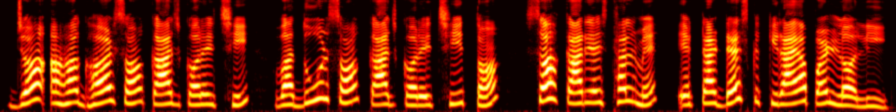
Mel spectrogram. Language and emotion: Maithili, neutral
